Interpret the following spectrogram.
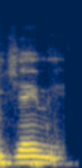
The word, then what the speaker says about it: Jaime: It's Jaime, but nice to meet you.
